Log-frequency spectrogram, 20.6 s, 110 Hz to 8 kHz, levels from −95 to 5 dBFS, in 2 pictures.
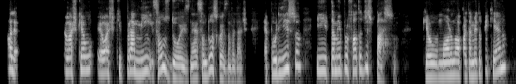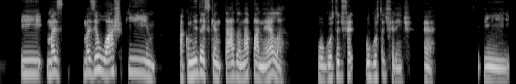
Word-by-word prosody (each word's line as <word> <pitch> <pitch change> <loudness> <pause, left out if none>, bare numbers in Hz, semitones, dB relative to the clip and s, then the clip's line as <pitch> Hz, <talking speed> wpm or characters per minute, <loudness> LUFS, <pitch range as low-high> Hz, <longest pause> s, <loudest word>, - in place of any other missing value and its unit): Olha - - +4 0.9
Eu, 210 - +2
acho 215 - +2
que 225 - +1
é 225 - +5
o 230 +1 -2
eu 190 - +4
acho 195 - 0
que 220 - -6
pra 215 0 +4
mim 200 +3 -2
são 215 +4 +1
os 245 - +3
dois, 140 -6 0
né, 150 +2 0
são 165 +2 +1
duas 235 +6 +1
coisas, 150 -6 -3
na 130 - -5
verdade. 130 - -10 0.3
É, - - -2
por 190 0 +1
isso 250 +7 +2 0.3
e 220 -1 0
também 220 +1 +2
por 235 0 -1
falta 220 +1 +4
de 255 +3 -2
espaço. 245 - 0 0.5
Porque 155 - 0
eu 155 0 +4
moro 165 +2 +5
num 175 - +3
apartamento 175 +1 +2
pequeno, 220 +5 0 0.6
e 185 -1 -3
mas 190 -1 0 0.4
mas, 200 +1 -2
eu 220 -4 +3
acho 200 +4 +5
que 200 -3 -5 0.6
a 155 - -2
comida 185 +4 +3
esquentada 160 -2 -1
na 165 +5 +1
panela, 185 - +1 0.7
o 145 -1 -2
gosto 145 +3 -3
é - - -1
dife 170 +2 -2 0.2
o 165 - -1
gosto 160 +2 -5
é - - -8
diferente. 255 - -9 0.3
É. - - -3 1.0
E 130 -2 -1
185 Hz, 165 wpm, -24 LUFS, 160-220 Hz, 1.0 s, é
